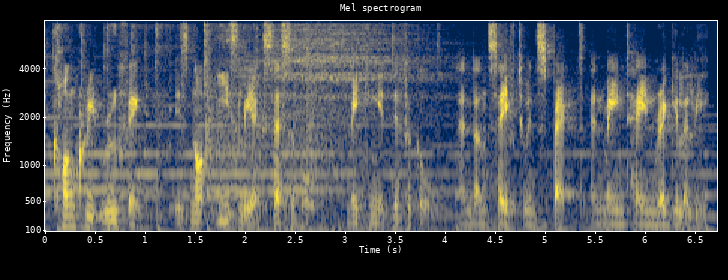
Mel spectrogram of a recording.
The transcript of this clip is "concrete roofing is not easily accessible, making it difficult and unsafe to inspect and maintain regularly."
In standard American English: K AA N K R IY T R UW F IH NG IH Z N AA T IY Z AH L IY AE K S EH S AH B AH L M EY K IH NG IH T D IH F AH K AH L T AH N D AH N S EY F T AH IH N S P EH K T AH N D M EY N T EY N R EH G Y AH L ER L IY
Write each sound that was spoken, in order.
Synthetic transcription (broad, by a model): K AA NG K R IY T R UW F IH NG IH Z N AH T IY Z AH L IY AE K S EH S AH B AH L M EY K IH NG IH T D IH F AH K AH L T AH N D AH N S EY F T AH IH N S P EH K T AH N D M EY N T EY N R EH G Y L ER L IY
